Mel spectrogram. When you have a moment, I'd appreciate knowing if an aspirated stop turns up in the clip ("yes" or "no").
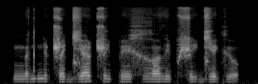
no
